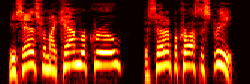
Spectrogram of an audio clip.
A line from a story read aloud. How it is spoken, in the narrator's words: yelled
